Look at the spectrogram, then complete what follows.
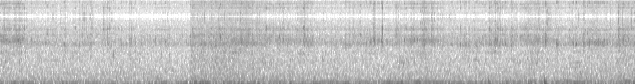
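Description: Water splashing and lapping at a sea kayak's hull as it is paddled through light chop, with scattered small splashes and drips, over a steady low rumble.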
